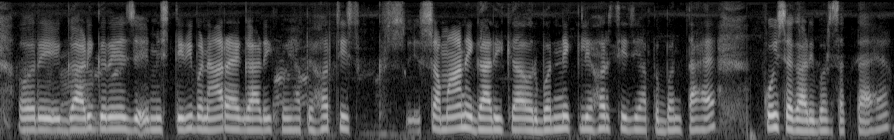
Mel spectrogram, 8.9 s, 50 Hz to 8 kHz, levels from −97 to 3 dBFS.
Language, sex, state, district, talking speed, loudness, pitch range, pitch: Hindi, female, Chhattisgarh, Balrampur, 230 wpm, -31 LUFS, 195-215 Hz, 205 Hz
